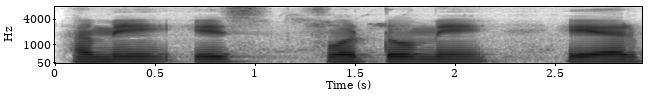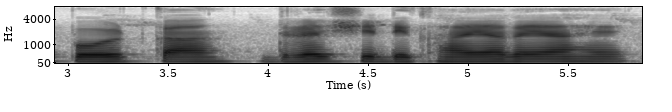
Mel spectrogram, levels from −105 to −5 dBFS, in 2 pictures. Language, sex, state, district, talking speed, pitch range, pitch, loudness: Hindi, male, Uttar Pradesh, Lucknow, 100 wpm, 115-120 Hz, 120 Hz, -17 LUFS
